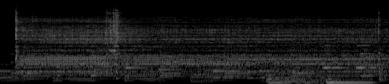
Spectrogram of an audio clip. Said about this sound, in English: We gotta work on that creak, it's very loud.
